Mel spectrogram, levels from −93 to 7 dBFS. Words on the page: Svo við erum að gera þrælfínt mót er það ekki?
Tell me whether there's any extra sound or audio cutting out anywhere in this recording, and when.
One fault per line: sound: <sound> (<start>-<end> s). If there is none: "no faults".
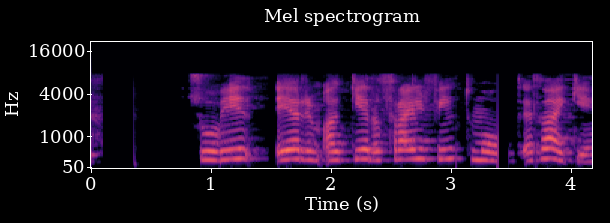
sound: dropout (3.4-3.5 s)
